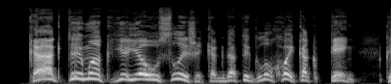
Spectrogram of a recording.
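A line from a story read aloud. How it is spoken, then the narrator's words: Shouted. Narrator (Russian): крикнул Протасов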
